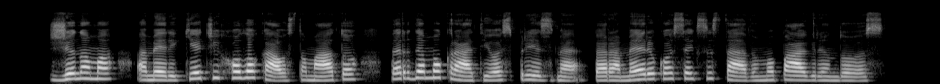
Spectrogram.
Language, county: Lithuanian, Tauragė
